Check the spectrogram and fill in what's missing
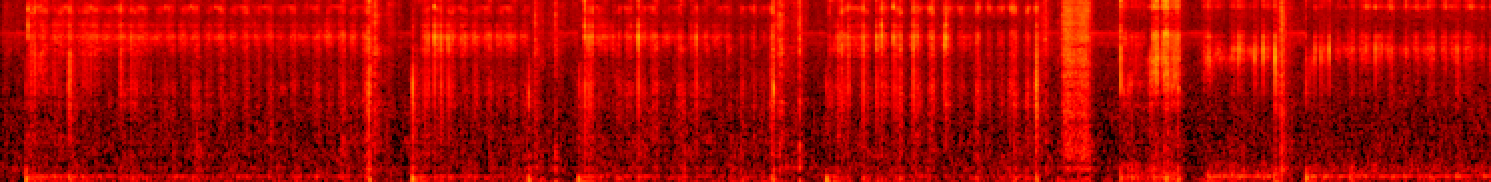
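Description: A woodburning pen's wire tip is rubbed and scratched in short strokes across a flat, thin plywood panel while shading a pipe. Soft, dry scratching and rubbing sounds repeat over a steady low hum, with a few louder scrapes standing out.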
